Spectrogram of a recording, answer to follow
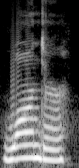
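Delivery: plain reading voice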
